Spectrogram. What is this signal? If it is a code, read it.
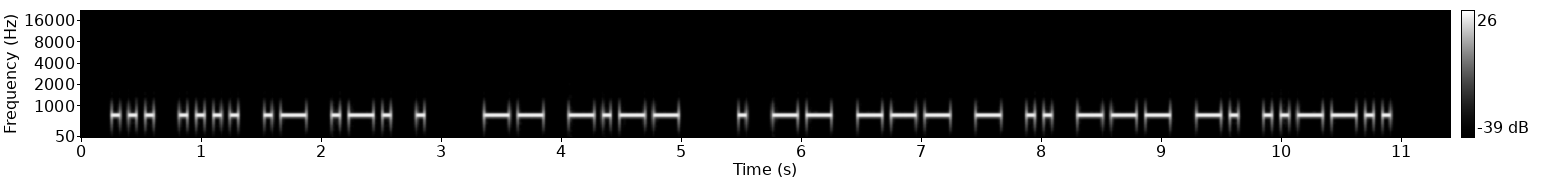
Morse code, heard as a keyed tone, about 17 wpm, 700 Hz. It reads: SHARE MY EMOTION?
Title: Sentences from Top 1600 Words 17wpm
